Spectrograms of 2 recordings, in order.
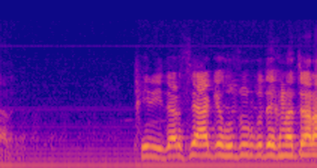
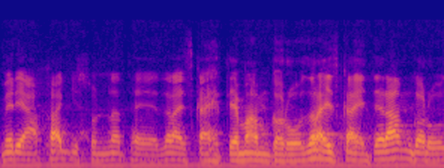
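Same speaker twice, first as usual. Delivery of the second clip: soft, low, kindly urging; gentle advice; 5 semitones lower, 3 dB quieter than usual. Shown as a demonstration. Preacher shows how a cleric should advise, soft gentle urging. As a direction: coax gently like a caring elder. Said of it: "تیرا کام ہے".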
